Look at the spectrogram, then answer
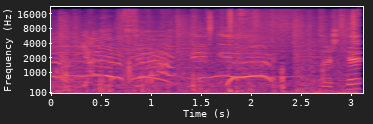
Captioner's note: cowboys shout encouragement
